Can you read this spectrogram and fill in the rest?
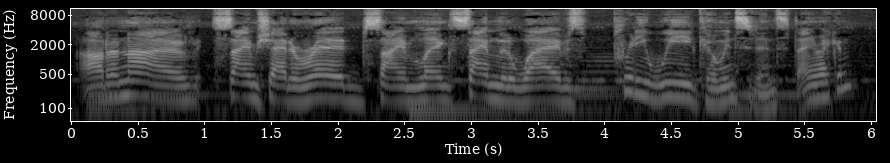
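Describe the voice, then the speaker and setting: An actor with an Australian accent playing a cocky older brother who needles and mocks in matey slang, in a naturalistic audio drama. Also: male voice, fairly high pitch, measured pace, a bit bright, soft background music. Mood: smug, needling. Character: cocky taunting older brother, a grown man.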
